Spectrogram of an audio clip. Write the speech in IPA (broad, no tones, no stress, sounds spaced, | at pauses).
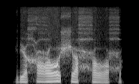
ɾʲ ɛ χ ʕ ɔ ʃ ɐ ħ ɔ ħ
